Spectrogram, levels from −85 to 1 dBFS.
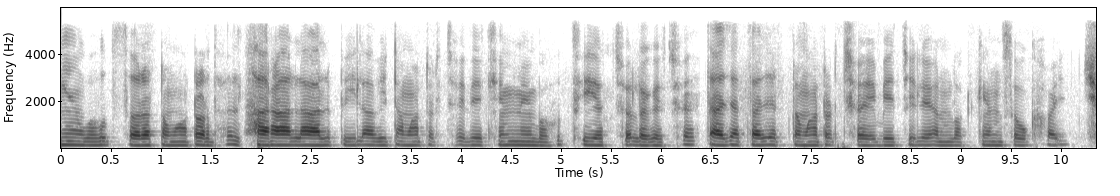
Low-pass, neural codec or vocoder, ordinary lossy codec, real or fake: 5.4 kHz; none; MP3, 48 kbps; real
